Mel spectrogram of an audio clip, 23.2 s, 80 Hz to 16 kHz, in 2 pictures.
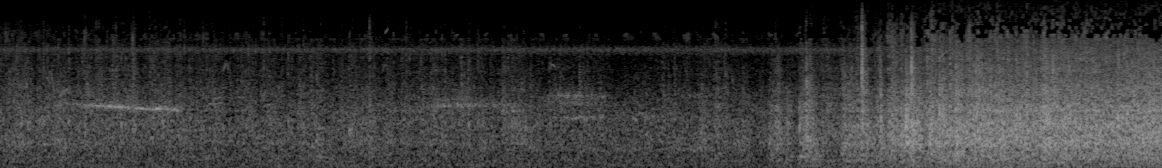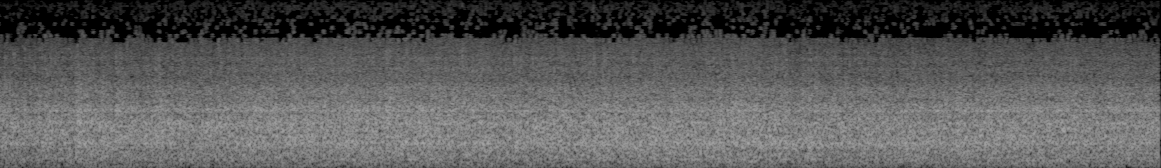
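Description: A few faint bird chirps over quiet outdoor ambience, then about 8 seconds in a heavy rain sound swells in and keeps on as a steady, dense hiss.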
